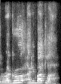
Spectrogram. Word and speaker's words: Raghu Adibhatla: This is, and please smack my hand if I get your name wrong, but this is Ragu Adibatla.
